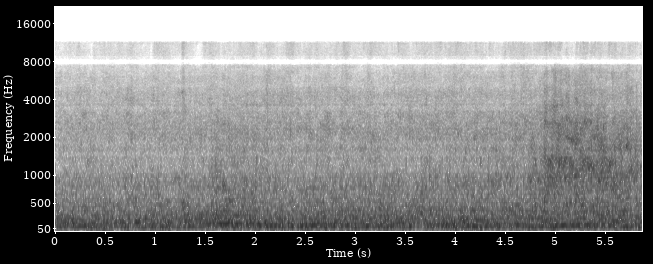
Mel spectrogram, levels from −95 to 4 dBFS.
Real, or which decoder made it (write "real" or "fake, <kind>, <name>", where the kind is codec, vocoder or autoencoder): fake, codec, HILCodec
